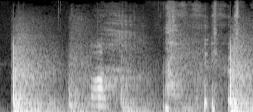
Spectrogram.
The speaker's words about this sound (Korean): 막 쿵쾅거리니까 미칠 노릇이었죠. 어, 이 소리 무섭다.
